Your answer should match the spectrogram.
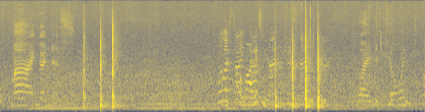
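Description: Wooden bee package being knocked to shake the last bees into the hive: a few sharp knocks about two seconds in and a quicker cluster of knocks around six seconds, over a steady low hum.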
